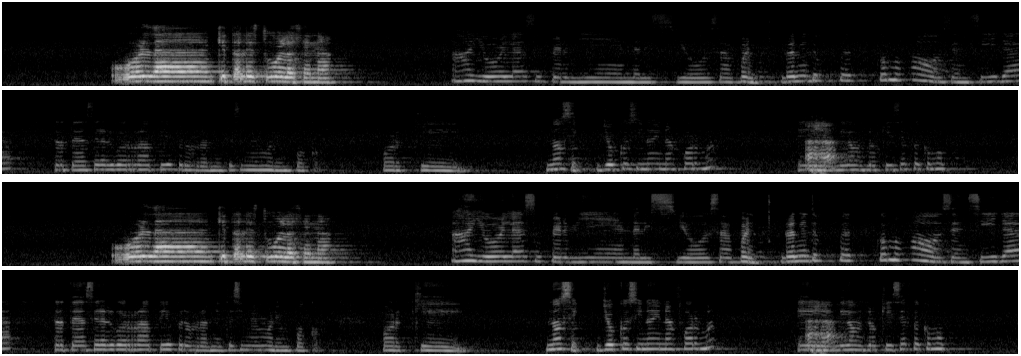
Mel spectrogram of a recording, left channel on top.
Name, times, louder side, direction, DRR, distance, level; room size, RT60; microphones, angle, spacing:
voice 1, 1.1-3.3 18.2-18.5, left 2 dB, 20° left, 0.7 m, -20 dB
voice 2, 4.5-8.5 8.8-10.3 10.7-13.2 14.0-14.8 15.6-17.3 18.1-19.6, right 2 dB, 50° right, 0.8 m, -35 dB
29.5 x 27.5 x 4.1 m
head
